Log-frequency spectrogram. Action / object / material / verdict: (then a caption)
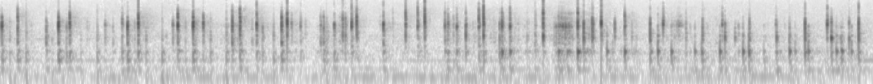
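tap / plastic DSLR camera body tapped with fingernails / plastic / none. Long nails tap quickly on the sides and top of a hollow plastic Canon DSLR body mounted on a tripod, picked up by the camera's built-in mic. The rapid, irregular taps are dry, bright clicks with almost no low end, each dying away almost instantly, like fast typing.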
